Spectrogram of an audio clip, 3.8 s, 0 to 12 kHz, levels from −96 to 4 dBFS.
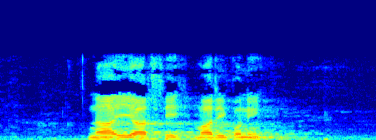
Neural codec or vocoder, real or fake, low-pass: none; real; 7.2 kHz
